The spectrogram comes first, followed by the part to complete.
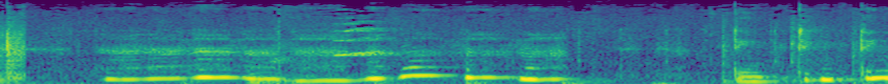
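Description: A woman humming a short tune without words: a few held notes stepping up and down in pitch, with low bumps from the camera being handled in the second half.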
